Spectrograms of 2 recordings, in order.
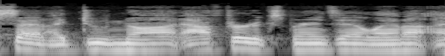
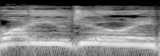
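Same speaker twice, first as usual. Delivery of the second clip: mock scolding yell, very high-pitched; 12 semitones higher, 4 dB louder than usual. Recounting a boot-camp-like arrival in Atlanta, retelling someone's yelling at the group. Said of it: "Like yelling at us".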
